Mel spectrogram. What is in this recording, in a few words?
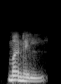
"manille", Indian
